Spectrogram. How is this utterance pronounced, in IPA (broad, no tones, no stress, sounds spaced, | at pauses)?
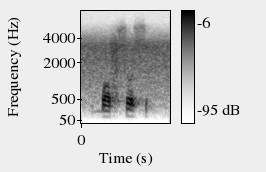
ɓ ɔ f s ʊ s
